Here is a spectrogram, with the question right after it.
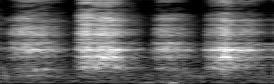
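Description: A voice imitates heavy, breathless gasping from running, with four rhythmic ragged in-and-out breaths heard up close and alone.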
